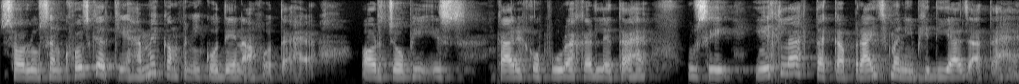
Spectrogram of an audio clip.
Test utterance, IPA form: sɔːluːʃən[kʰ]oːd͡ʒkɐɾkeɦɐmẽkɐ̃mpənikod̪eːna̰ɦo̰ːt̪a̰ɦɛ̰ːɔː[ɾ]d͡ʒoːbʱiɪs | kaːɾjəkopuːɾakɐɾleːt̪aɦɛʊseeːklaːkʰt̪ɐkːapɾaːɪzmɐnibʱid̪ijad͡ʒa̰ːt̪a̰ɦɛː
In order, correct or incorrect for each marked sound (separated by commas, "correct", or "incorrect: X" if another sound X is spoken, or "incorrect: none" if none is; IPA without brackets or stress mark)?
correct, correct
